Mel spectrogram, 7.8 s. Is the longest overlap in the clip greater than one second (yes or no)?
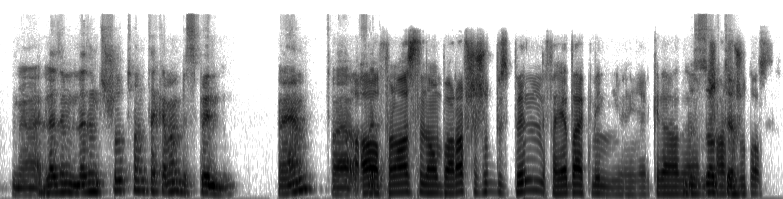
no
